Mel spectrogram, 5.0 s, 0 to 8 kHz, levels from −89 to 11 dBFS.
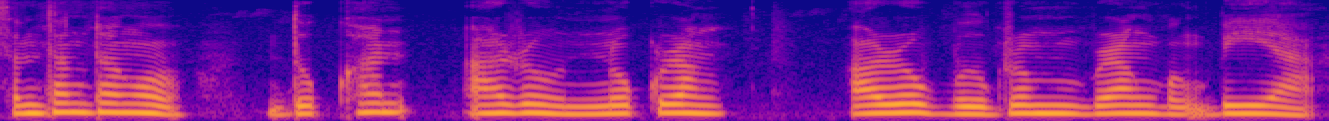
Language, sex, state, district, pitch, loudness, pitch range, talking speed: Garo, female, Meghalaya, North Garo Hills, 200 Hz, -13 LUFS, 190-210 Hz, 85 wpm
